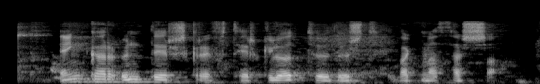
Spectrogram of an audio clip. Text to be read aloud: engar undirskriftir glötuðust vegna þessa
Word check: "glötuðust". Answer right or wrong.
right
